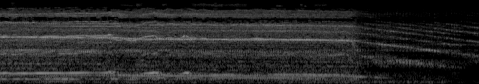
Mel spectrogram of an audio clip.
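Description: An RC Airbus H145 helicopter sets down on a one-button automatic landing, its high, steady rotor and motor whine sounding close and continuous before dropping in pitch and loudness as it settles.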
